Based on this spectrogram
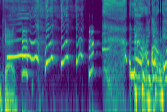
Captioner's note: laughing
